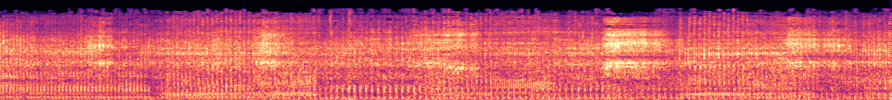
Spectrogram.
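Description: GasGas dirt bike engines running at low speed across grass, the rider's own bike closest, with the revs rising and falling a few times.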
